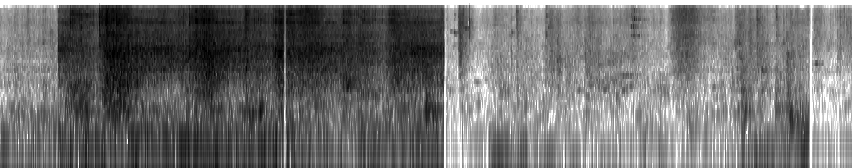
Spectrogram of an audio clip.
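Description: Soil pouring out of a tipped wheelbarrow onto a dirt pile: a loud rushing hiss that starts about a second in, lasts about five seconds and cuts off suddenly. After it come quieter faint scrapes and knocks.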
